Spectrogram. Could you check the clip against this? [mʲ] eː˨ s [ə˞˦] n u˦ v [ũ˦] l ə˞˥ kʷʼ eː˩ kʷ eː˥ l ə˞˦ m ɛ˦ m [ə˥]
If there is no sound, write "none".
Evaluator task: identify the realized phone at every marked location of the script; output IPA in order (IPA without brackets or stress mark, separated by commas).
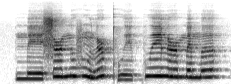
m, ə˞˥, ũ˨, ə˥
